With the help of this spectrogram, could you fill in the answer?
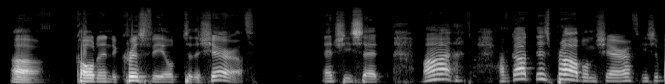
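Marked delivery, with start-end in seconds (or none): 4.2-6.4 put-on higher, fussy old lady on the phone; lightly voiced old island woman, complaining; old woman's voice. Old woman calling the sheriff.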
